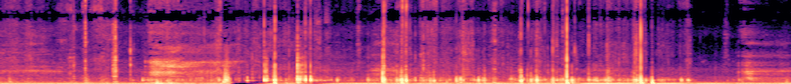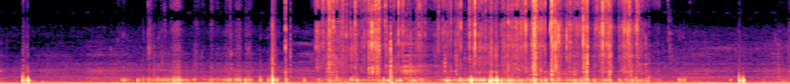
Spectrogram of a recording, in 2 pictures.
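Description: Scraping, rustling and clicking as hands fish a car's oxygen-sensor wire through the engine bay, with a steady low hum underneath that drops out briefly about three seconds in.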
